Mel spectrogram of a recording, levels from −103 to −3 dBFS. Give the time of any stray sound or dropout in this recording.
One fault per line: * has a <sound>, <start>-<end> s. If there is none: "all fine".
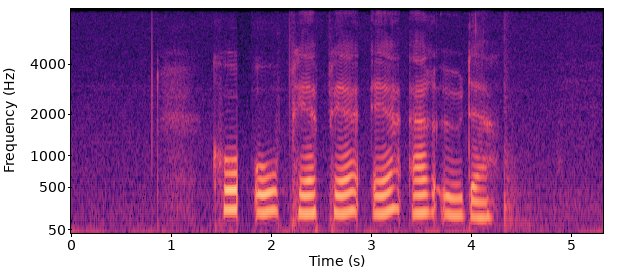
* has a dropout, 1.7-1.8 s
* has a thud, 4.3-4.8 s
